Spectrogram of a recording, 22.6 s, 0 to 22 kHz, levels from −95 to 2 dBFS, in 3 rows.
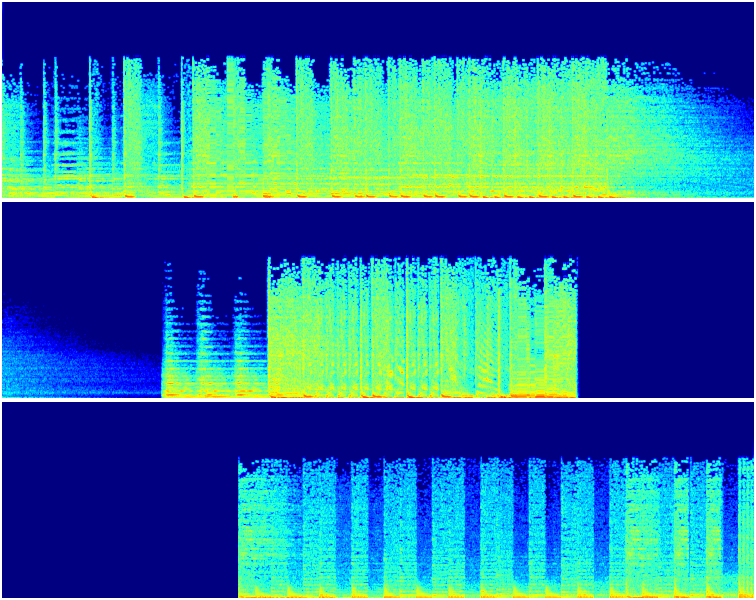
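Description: From 2.06 to 2.95 s and again from 12.66 to 13.17 s, the sound collapses into a rigid, metallic buzz locked near 94 Hz. This is robotic sound from repeated short buffers: most of the audio is likely replaced by looping a roughly 11 ms slice.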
